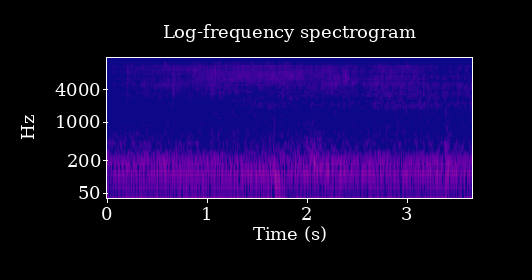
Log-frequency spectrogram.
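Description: Butter sizzles in a hot pan, a steady, loud, continuous hiss and crackle with no voices over it.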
